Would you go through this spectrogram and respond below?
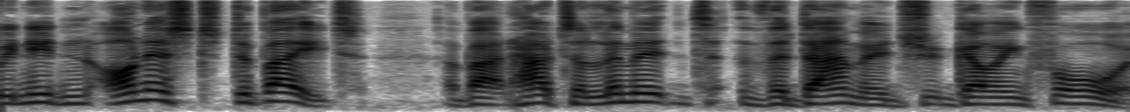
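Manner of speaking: normal talking voice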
